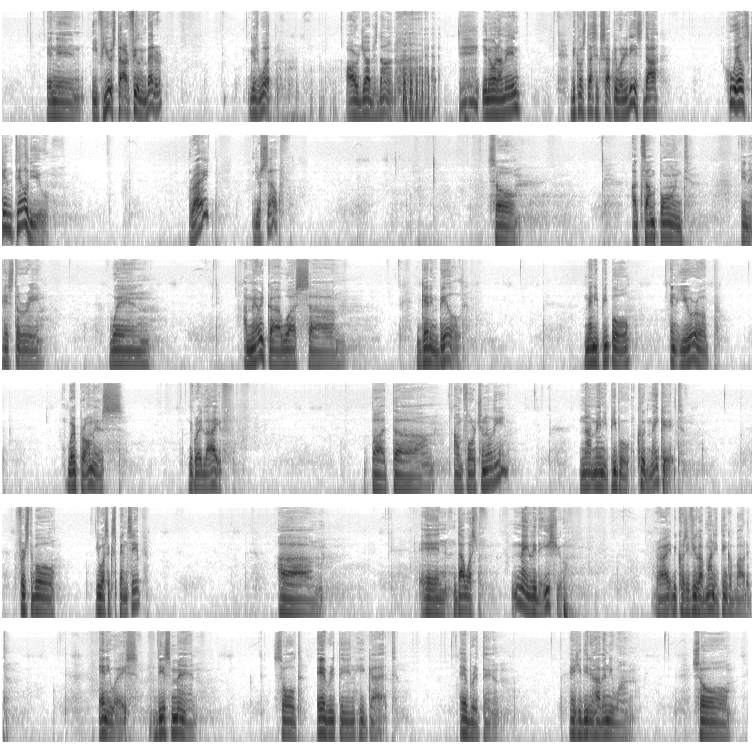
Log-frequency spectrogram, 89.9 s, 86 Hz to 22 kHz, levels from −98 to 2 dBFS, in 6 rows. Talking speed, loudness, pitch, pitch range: 65 wpm, -27 LUFS, 110 Hz, 85-120 Hz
